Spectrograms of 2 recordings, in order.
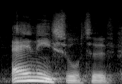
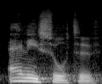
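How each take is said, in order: Both takes have the same delivery.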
